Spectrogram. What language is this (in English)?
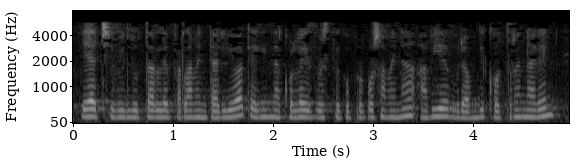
Basque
